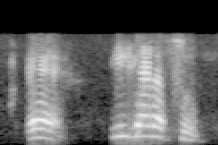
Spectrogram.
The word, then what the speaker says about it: Igaraçu: Fala de novo para mim o nome da prefeitura. – Prefeitura Municipal de Igaraçu do Tietê. – Igaraçu? – É, Igaraçu. – Igaraçu, falei certo. Espera aí então.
